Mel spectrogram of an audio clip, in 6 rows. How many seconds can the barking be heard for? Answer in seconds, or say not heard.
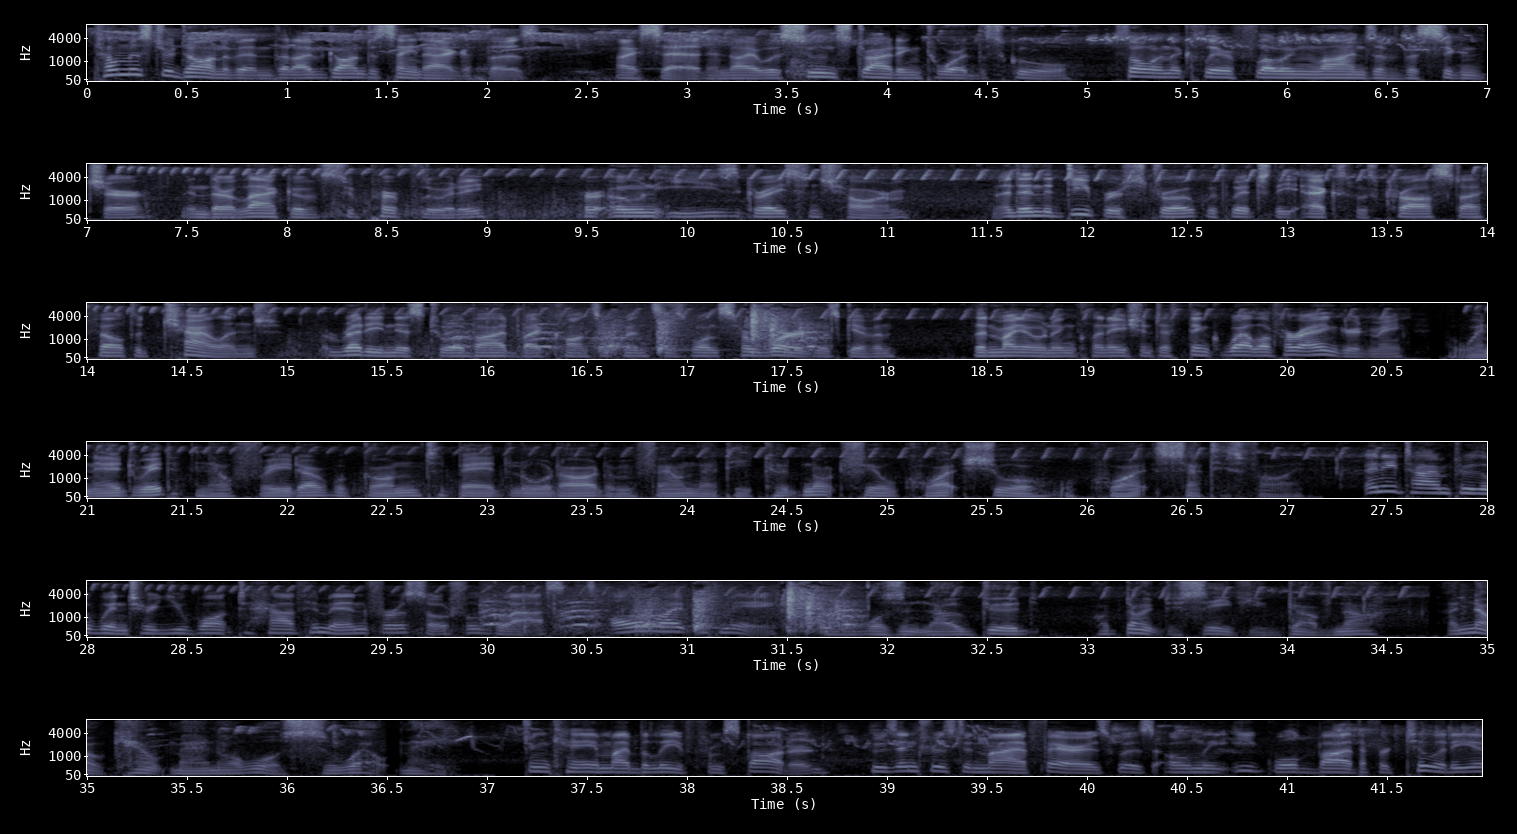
4 s.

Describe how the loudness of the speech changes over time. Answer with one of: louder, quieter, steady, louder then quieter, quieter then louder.
quieter.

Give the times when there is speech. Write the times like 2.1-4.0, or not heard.
0.0-41.9.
